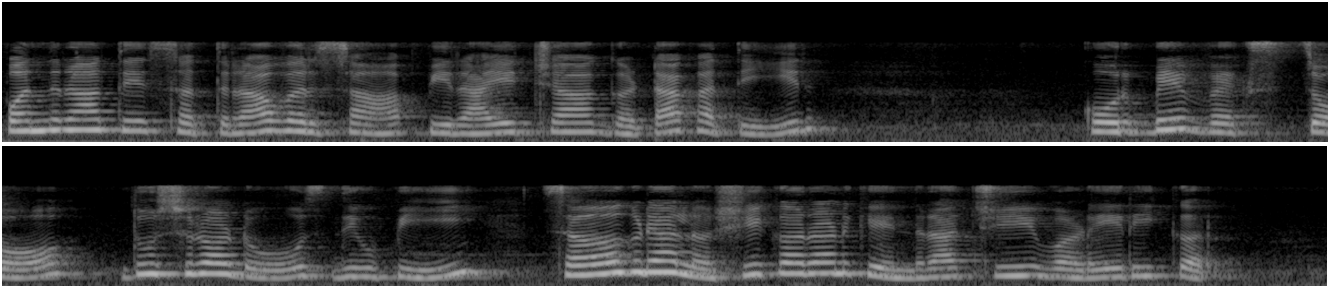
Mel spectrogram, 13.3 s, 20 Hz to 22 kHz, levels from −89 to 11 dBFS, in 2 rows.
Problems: constant background noise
